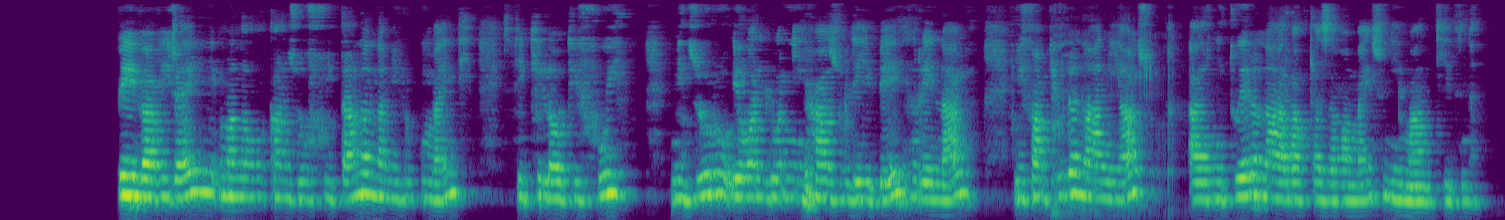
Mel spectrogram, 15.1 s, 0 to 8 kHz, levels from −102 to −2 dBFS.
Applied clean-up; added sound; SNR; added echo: neural mask model DeepFilterNet 3.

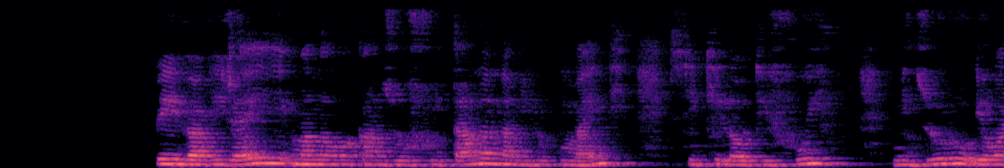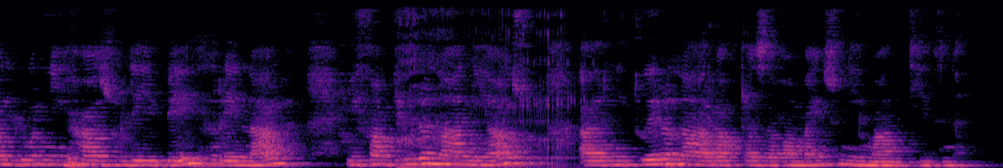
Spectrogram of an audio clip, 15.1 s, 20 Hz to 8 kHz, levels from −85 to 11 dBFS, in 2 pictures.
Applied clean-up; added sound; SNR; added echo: none; Burping, eructation; 18 dB; reverberation time 0.5 s.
